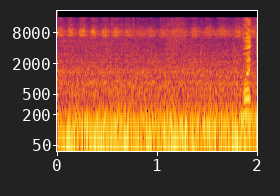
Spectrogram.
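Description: Steady low rumble of road and engine noise inside a car's cabin while driving at highway speed.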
